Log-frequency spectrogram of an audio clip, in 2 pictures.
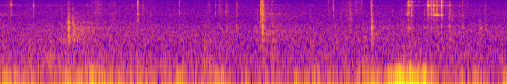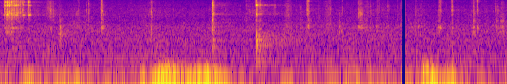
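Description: Socket ratchet clicking as the motor mounting bolts are backed out of the pump's motor stool, with a few ringing metallic clinks of tool on bolt and several dull handling thumps.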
